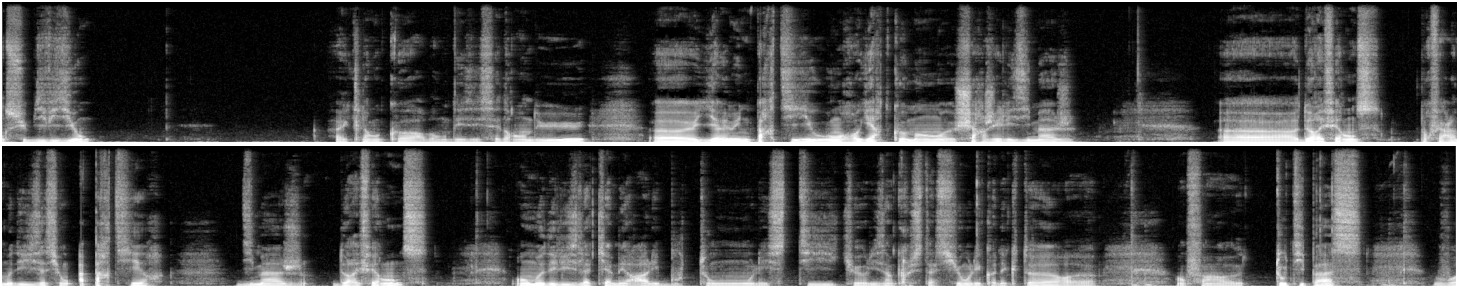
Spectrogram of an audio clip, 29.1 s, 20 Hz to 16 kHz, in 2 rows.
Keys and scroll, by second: 0.0 l, 2.5 Return, 9.8 t, 12.3 z, 14.2 w, 15.7 z, 21.5 w.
